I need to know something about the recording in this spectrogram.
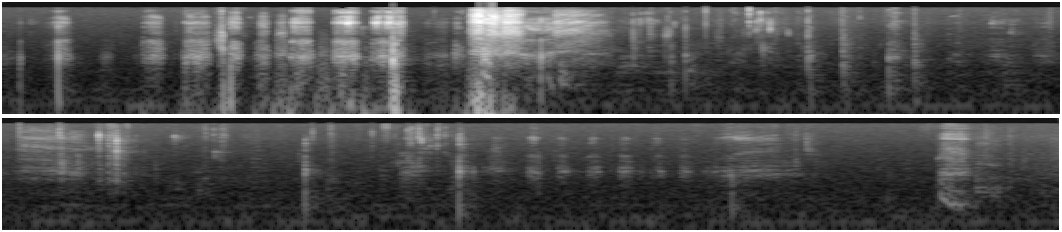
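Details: Pet dog taste-testing different types of fruit indoors, recorded close up: a run of loud wet crunching bites over the first two seconds peaking in one burst, then sparse soft chewing clicks and smacks in a quiet room.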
